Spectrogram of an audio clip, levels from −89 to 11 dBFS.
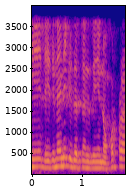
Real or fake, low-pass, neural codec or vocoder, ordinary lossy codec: fake; 3.6 kHz; codec, 16 kHz in and 24 kHz out, 2.2 kbps, FireRedTTS-2 codec; none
